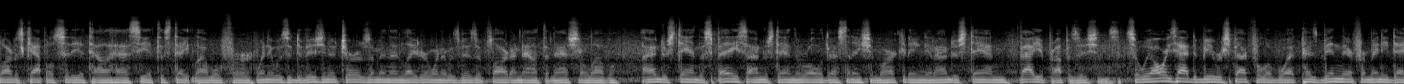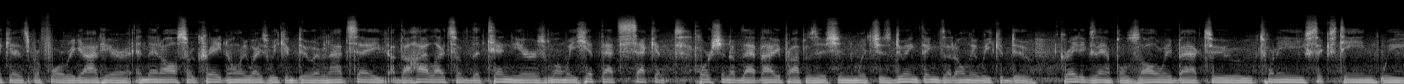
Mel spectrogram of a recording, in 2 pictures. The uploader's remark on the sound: Live From IPW. On the floor at IPW.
